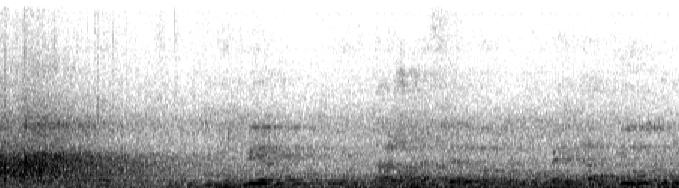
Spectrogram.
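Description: A man speaks calmly through a microphone over loudspeakers.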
